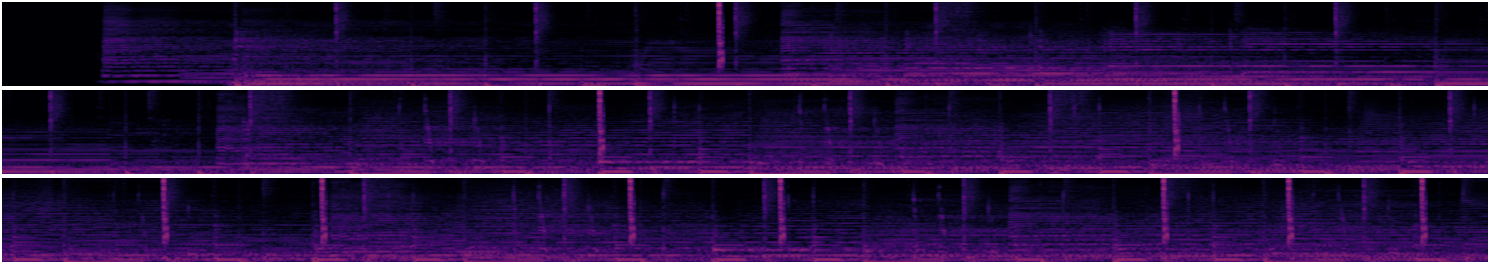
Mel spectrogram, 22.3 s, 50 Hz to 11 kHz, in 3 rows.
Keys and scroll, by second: 1.4 ctrl+t.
